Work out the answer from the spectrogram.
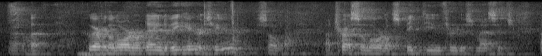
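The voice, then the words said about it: Strained, unwell-sounding voice. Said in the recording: “I'm not in my best voice, as you can tell, but pray for me that I'll be able to hold up and speak”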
